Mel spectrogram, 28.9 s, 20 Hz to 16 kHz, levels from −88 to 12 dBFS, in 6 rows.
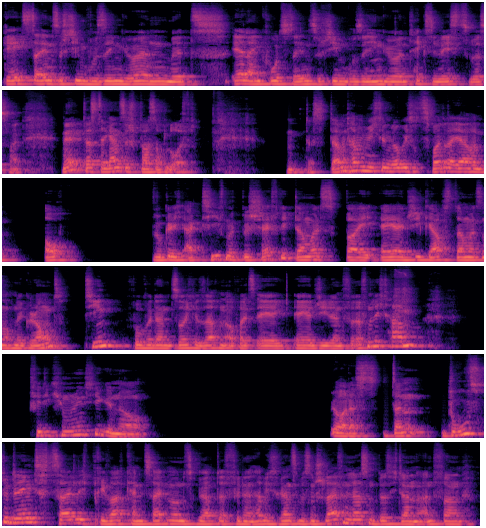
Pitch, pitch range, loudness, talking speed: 130 Hz, 120-145 Hz, -24 LUFS, 185 wpm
